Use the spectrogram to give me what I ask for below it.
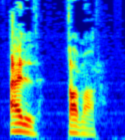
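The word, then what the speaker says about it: القمر: the Al of definiteness, that the Hamza al-Wasl is always pronounced with a Fatha. Not a Kasra and not a Dhamma. So it's always A, Al-Bayt, Al-Qamar, and so on. It's never Ul, it's never Il.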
